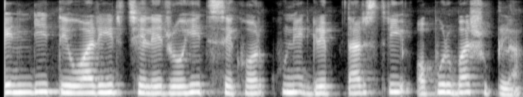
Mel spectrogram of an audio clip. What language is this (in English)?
Bangla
